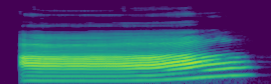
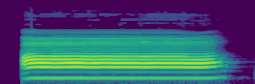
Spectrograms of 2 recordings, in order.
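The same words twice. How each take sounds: First: The pitch rises from mid to high. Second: The pitch stays high and level. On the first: "요게 이성입니다" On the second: "일성. ... 요게 일성이에요"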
